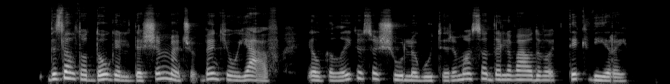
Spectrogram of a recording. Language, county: Lithuanian, Vilnius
